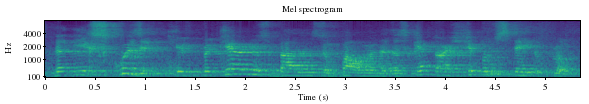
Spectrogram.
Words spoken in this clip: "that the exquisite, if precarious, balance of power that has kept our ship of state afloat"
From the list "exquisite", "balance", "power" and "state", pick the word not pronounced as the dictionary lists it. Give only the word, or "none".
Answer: none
